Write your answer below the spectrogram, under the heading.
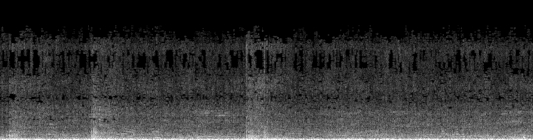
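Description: Flat-track motorcycle engine running steadily, a deep continuous rumble, with voices of people around it.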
